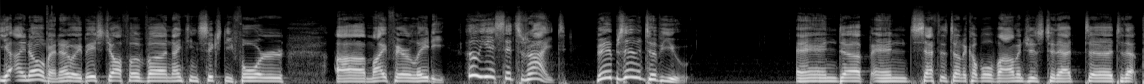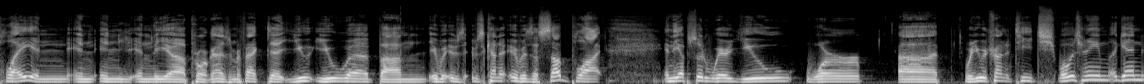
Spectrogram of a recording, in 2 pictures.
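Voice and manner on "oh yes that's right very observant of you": put-on high-pitched, posh, upper-class British accent. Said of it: "Well, Stewie".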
